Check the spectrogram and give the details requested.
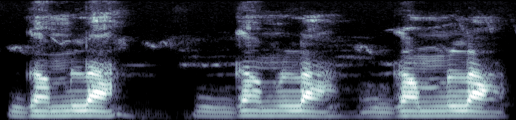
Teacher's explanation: इसको अगर हाथ गले पे रख के बार-बार आप पढ़ेंगे, उच्चारण करेंगे तो आपको वाइब्रेशन फील होगा। · हाथ गले पर रखकर उच्चारण करने पर कंपन महसूस होता है। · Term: सघोष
